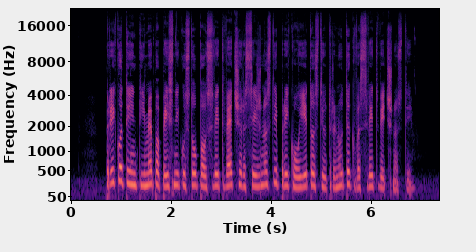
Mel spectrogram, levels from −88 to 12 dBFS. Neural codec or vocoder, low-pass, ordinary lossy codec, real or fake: none; none; none; real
